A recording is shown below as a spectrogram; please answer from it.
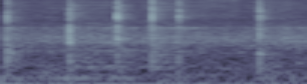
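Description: Chalk writing on a blackboard: a run of about six sharp, irregular taps and clicks as the chalk strikes and drags across the board, over a steady low hum.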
